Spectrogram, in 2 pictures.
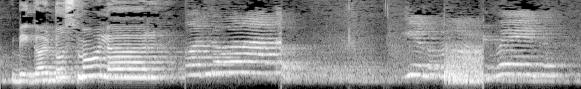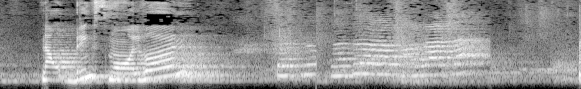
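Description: A small child speaks with animation close by.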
